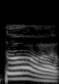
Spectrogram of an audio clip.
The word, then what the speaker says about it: ت: প্রথমে যে অক্ষর শিখেছিলাম সে অক্ষর ছিল এই তিনটি অক্ষর আপনারা এখন স্ক্রিনে কিন্তু দেখতে পাচ্ছেন ঠিক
